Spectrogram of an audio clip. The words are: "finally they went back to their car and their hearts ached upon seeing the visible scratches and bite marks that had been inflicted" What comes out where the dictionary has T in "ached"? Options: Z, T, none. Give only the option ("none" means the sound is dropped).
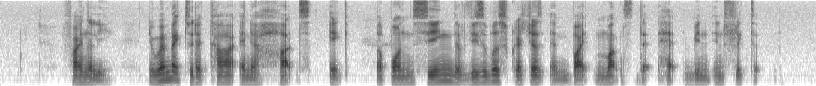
none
